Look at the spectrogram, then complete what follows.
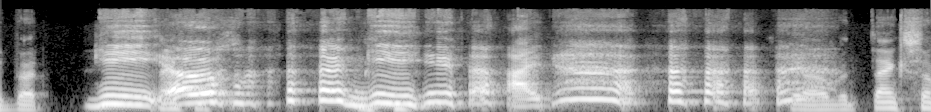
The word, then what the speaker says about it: Gui: Hi, welcome Guy. Well, thank you very much for having me on. Actually, my my it's it's pronounced Gee, but Gee.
